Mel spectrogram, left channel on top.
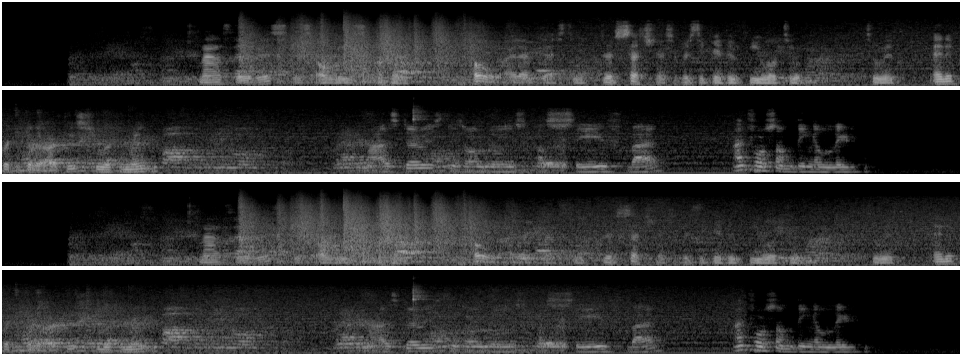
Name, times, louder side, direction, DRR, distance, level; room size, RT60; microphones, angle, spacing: sound 1, 0.7-15.2, right 2 dB, 10° right, 0.4 m, -37 dB
voice 1, 2.0-4.1 4.7-8.1 8.6-11.1, left 4 dB, 60° left, 0.5 m, -34 dB
sound 2, 4.3-17.0, right 3 dB, 25° right, 1.0 m, -47 dB
voice 2, 13.1-16.2 16.9-18.2, left 2 dB, 20° left, 1.3 m, -37 dB
19.0 x 7.1 x 3.2 m
head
